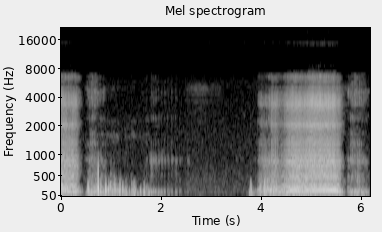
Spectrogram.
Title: Your snoring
